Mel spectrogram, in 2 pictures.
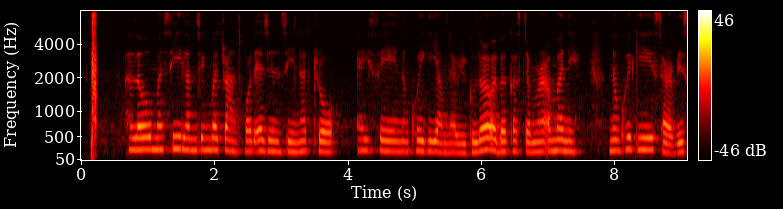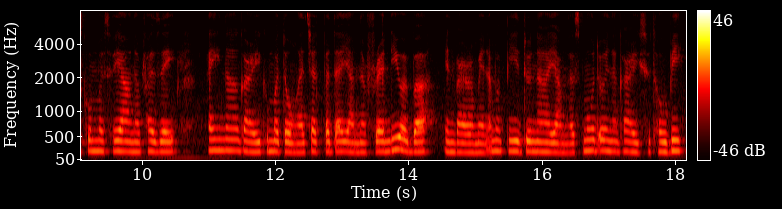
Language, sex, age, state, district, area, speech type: Manipuri, female, 18-30, Manipur, Tengnoupal, urban, spontaneous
